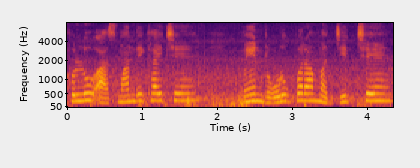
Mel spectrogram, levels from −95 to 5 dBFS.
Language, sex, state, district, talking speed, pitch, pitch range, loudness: Gujarati, female, Maharashtra, Mumbai Suburban, 140 wpm, 240 Hz, 215-250 Hz, -17 LUFS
